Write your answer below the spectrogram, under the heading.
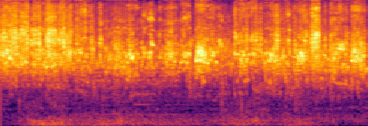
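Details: Australian budgerigars in an aviary colony, a dense continuous chatter of many overlapping high chirps, squawks and warbles, steady and busy throughout with no pauses.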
